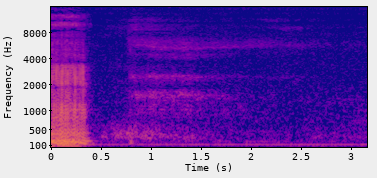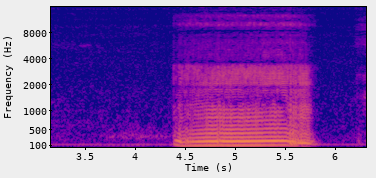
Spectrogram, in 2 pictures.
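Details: Sleeping Shar Pei dog producing two loud, drawn-out buzzing snores separated by a quiet pause in a small room; snoring.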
